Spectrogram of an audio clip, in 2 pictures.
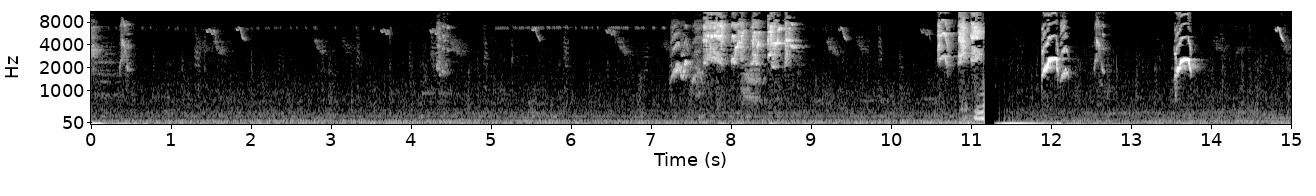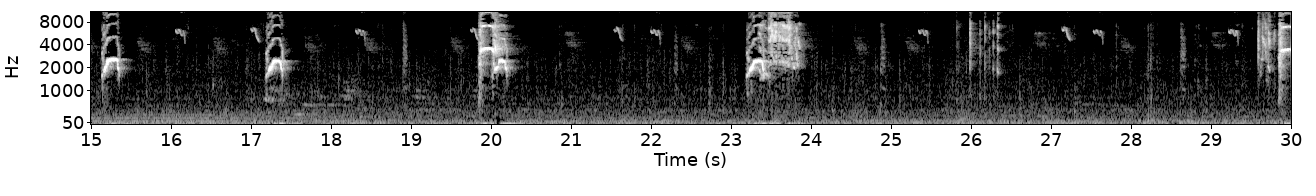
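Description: Pet birds in a cage calling: short, sharp chirps repeated every one to three seconds, with a burst of rapid chattering about eight seconds in.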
